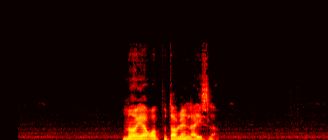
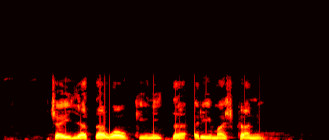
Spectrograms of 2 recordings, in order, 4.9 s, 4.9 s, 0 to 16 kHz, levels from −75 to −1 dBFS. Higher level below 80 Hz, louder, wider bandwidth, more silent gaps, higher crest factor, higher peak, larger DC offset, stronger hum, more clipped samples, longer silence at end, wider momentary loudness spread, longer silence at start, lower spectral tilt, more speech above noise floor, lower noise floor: about the same, -52 dBFS vs -54 dBFS; second, -22 LUFS vs -18 LUFS; first, 11.5 kHz vs 7.6 kHz; neither; first, 24 dB vs 16 dB; about the same, -4 dBFS vs -2 dBFS; neither; neither; neither; first, 1.7 s vs 1 s; first, 14 LU vs 8 LU; first, 1.85 s vs 0.75 s; about the same, -5 dB/octave vs -5.5 dB/octave; second, 35 dB vs 54 dB; second, -57 dBFS vs -71 dBFS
